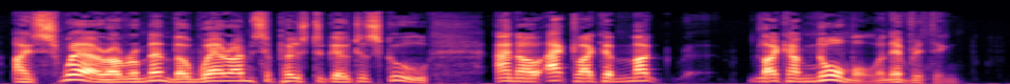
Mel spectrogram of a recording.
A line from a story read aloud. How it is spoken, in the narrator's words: Harry went on quickly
